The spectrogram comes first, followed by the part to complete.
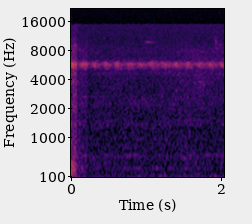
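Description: Near silence with a faint, steady, high-pitched pulsing trill in the background, typical of a cricket.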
